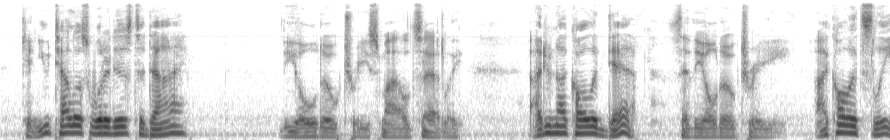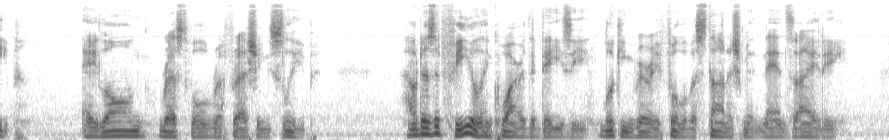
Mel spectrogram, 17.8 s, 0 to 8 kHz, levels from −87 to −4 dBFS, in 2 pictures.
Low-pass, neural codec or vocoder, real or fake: 7.2 kHz; none; real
